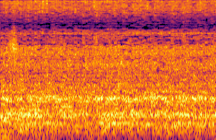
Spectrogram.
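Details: Warehouse exhaust fan before repair, with old motor and pulleys: steady rushing roar with a faint gritty hum underneath, from worn blower bearings. The bearings and motor were then replaced.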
